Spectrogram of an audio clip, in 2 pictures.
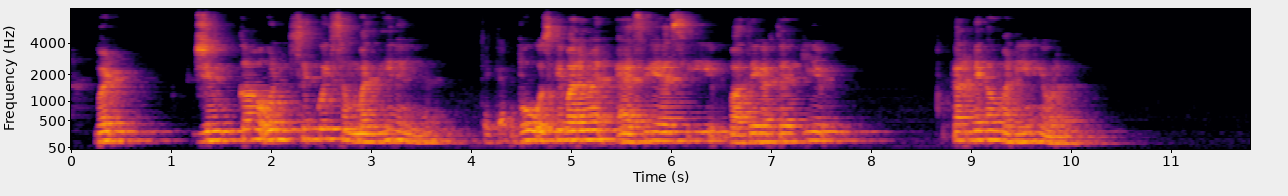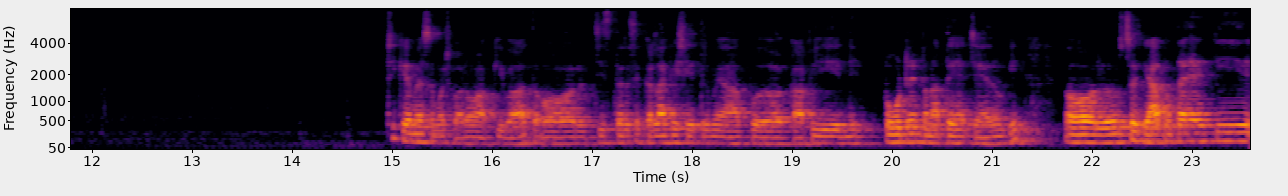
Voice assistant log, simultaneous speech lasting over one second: none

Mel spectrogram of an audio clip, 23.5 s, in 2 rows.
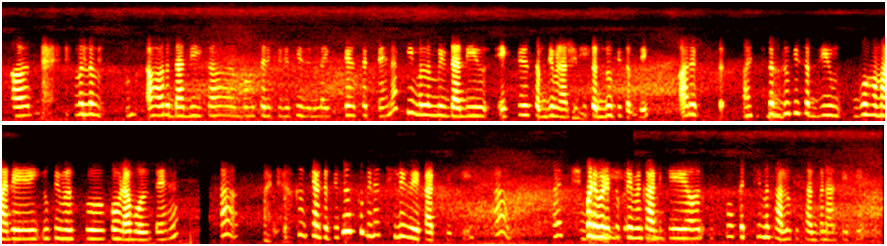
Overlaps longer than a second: none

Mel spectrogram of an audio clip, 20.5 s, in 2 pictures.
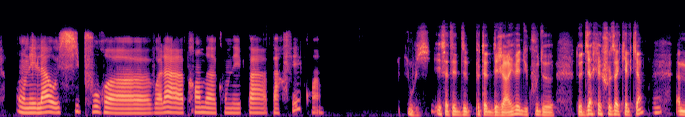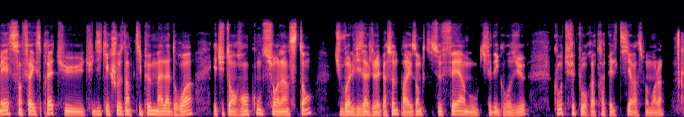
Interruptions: none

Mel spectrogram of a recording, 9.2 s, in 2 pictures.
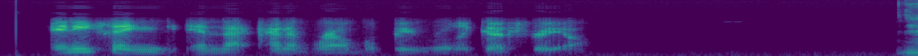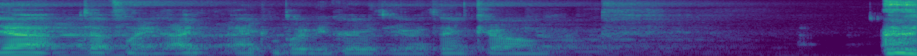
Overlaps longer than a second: none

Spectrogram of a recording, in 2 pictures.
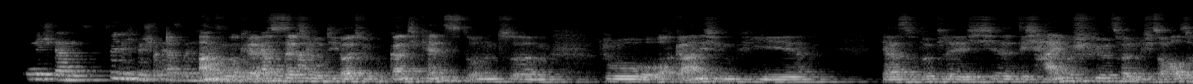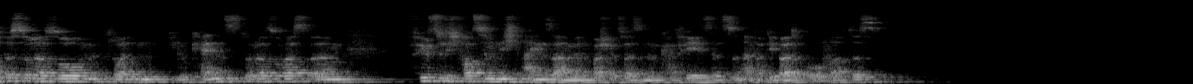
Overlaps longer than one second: present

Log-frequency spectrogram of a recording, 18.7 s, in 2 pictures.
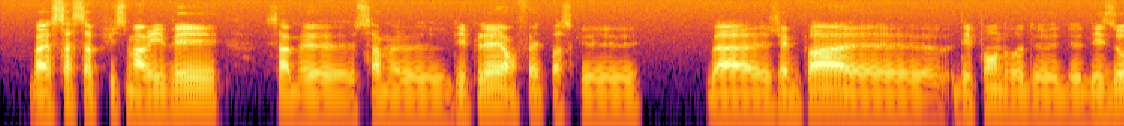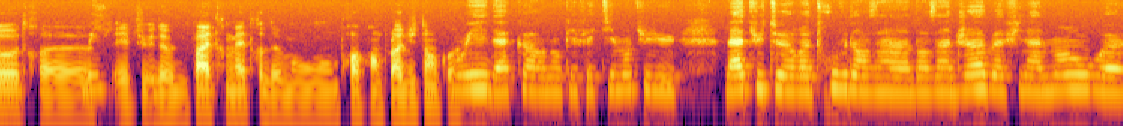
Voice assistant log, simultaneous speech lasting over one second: none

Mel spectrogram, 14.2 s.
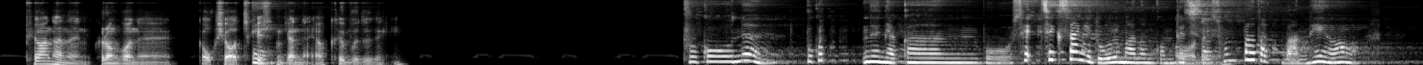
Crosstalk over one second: none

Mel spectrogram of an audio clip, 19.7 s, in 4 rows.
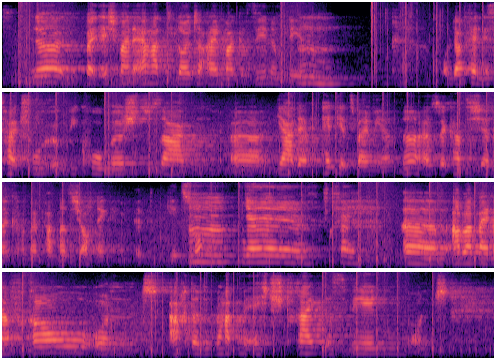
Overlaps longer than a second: none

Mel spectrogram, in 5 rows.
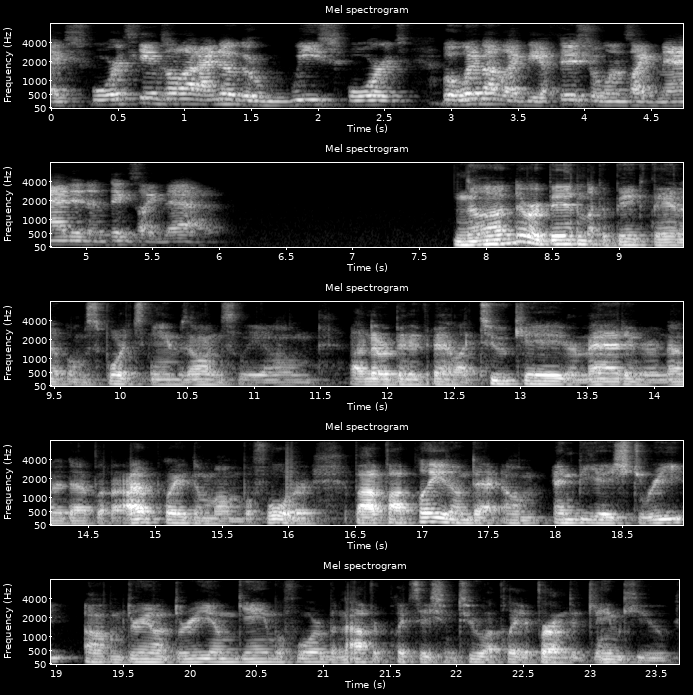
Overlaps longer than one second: none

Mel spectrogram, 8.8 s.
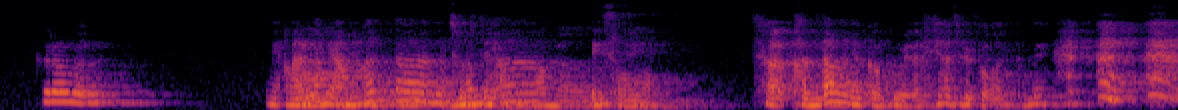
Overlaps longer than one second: present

